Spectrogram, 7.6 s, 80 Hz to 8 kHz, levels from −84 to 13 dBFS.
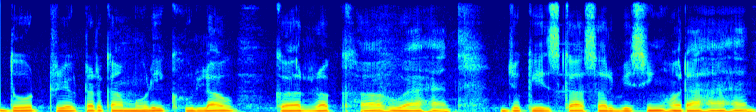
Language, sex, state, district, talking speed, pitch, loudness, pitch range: Hindi, male, Jharkhand, Garhwa, 125 wpm, 100 Hz, -14 LUFS, 95-105 Hz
